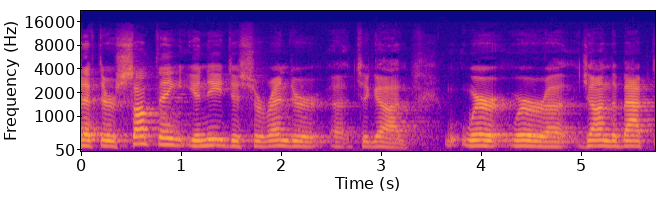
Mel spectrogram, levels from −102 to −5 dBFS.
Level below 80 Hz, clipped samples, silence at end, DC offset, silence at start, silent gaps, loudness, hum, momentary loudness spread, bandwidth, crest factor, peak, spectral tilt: -74 dBFS; under 0.1%; 0 s; under 0.1%; 0 s; none; -29 LUFS; none; 13 LU; 13 kHz; 20 dB; -10 dBFS; -5 dB/octave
